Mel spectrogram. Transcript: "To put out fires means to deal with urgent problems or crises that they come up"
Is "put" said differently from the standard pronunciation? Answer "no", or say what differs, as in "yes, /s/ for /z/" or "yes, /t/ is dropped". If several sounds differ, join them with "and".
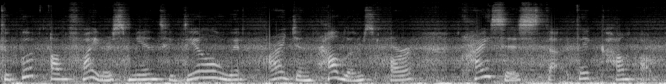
yes, /b/ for /p/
